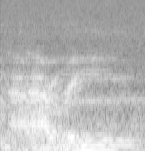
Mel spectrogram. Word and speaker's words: Careem: Careem it is. I'm Careem.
